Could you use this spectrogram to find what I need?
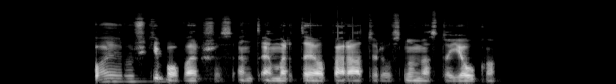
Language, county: Lithuanian, Telšiai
